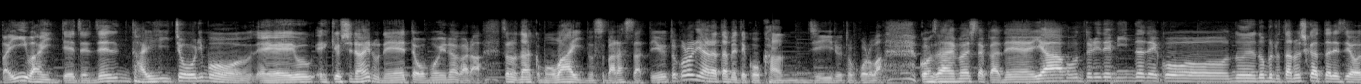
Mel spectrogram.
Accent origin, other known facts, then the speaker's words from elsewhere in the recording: Nagasaki, Japan; moved away; 長崎県の出身でございますので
